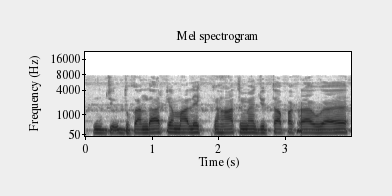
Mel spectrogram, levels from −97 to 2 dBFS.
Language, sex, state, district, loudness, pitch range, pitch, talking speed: Hindi, male, Jharkhand, Deoghar, -17 LUFS, 120-125 Hz, 120 Hz, 150 wpm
